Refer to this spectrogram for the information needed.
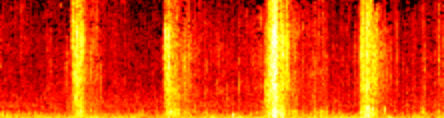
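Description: Four crunchy footsteps on gravelly ground, evenly paced at a slow walk, each a bright, gritty scrunch over a faint low rumble, with no talking.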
